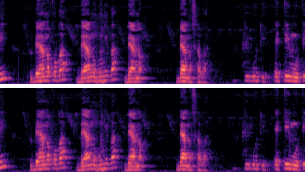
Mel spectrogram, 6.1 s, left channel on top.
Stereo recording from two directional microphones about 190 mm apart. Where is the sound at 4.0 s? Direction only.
40° left (ahead or behind).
